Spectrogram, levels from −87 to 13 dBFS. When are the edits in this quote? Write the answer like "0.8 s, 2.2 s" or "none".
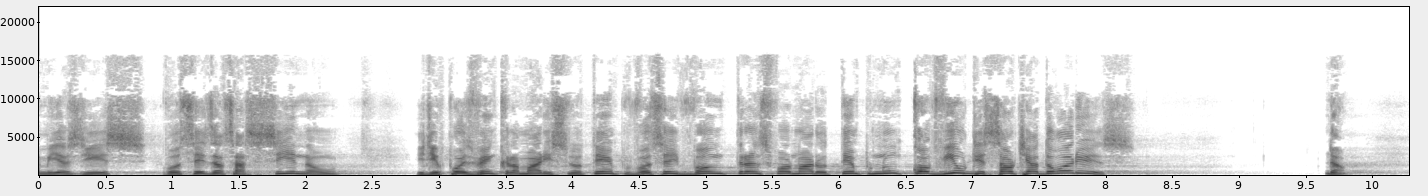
0.9 s

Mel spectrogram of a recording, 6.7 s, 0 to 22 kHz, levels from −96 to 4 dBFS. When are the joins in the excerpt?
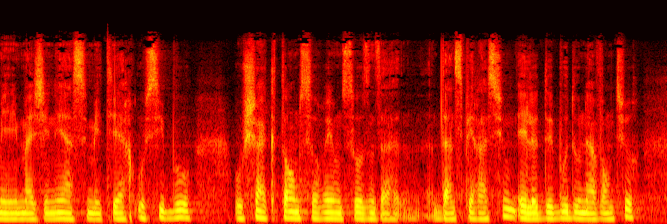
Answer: none

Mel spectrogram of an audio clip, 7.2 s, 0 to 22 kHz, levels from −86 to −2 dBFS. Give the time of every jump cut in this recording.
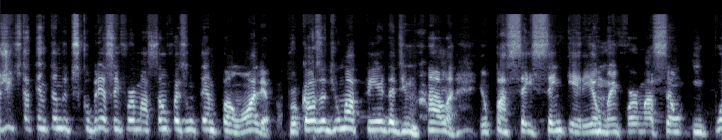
2.8 s

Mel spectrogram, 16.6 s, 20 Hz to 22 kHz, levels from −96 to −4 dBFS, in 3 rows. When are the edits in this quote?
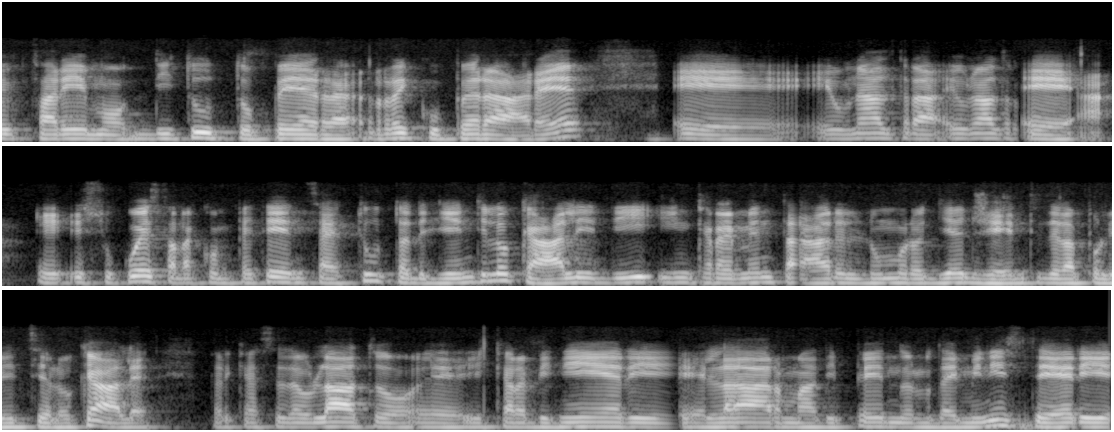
5.1 s

